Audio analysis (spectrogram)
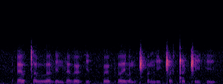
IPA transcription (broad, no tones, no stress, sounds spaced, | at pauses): ʔ ɛ ʊ̯ ǀ ə lː ə z i n z ɛ ð ø k i pː ø pʼ ə ɪ̯ l ə m ǁʰ ə ŋ i ǁ ə z ǃ ø ǁ i k i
